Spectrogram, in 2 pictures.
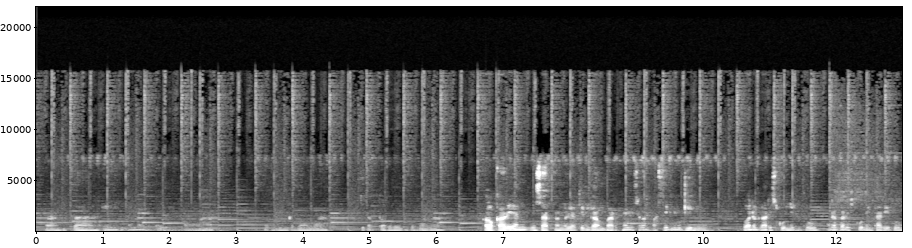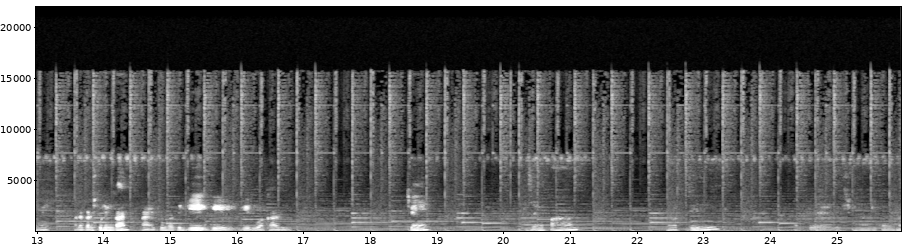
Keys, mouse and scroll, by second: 0.7 Tab, 0.7 click, 1.5 g, 2.9 click, 3.1 g, 4.2 click, 4.3 g, 5.7 KP_3, 6.4 middle click, 6.7 KP_1, 7.3 click, 9.1 g, 12.7 g, 15.9 KP_3, 16.1 KP_1, 16.5 KP_3, 17.0-17.3 scroll down 1, 17.4 shift+middle click, 18.6 click, 18.8 KP_1, 19.3 KP_3, 19.6 Tab, 19.8-20.1 scroll down 2, 20.1 KP_1, 20.6 middle click, 22.7 KP_1, 23.0 shift+middle click, 23.3 scroll up 2, 23.4 Tab, 23.8 middle click.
